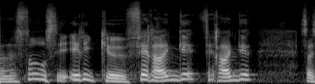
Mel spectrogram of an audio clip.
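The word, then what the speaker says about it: Verhaeghe: Ferrag, ça s'écrit V-E-R-H-A-E.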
